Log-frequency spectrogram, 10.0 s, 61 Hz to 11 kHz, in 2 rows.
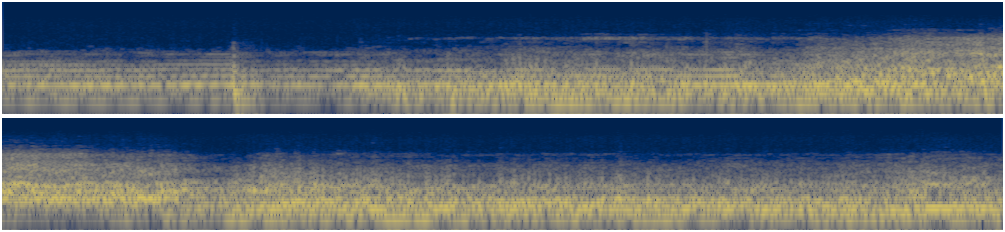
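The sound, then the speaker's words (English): The jet engine of the FS2 aircraft, switched on by Captain Mayo in flight while carried by a B-29 at 225 miles per hour, spins up from a low, humming drone into a loud, sustained roar that swells midway and then holds steady, with no voices. “Then Captain Mayo switched on our jet engine.”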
